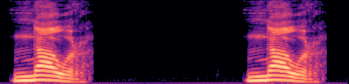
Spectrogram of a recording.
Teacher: It's basically the English word now with a rolling R at the end of it.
